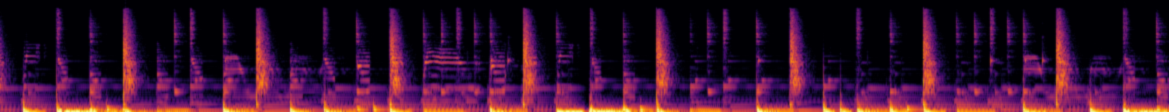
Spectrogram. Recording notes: Zoomcast!!! Like the rest of you we were stuck in the house and couldn't get together to record so we did a few "Zoomcast"!!!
